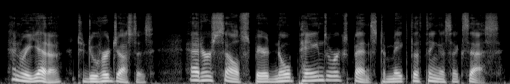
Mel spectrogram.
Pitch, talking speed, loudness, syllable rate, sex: 140 Hz, 210 wpm, -17 LUFS, 6.3 syllables/s, male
